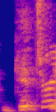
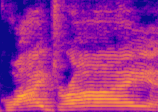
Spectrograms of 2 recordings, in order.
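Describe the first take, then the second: First: The first syllable sounds like 'ghee'. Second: The first syllable sounds like 'guy'. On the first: This is the intended pronunciation of the name. The speaker calls it right. "I'm like, Guidry?" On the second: This is how readers would get the name wrong. The speaker calls it wrong. "they're going to pronounce it Guai Dry"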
